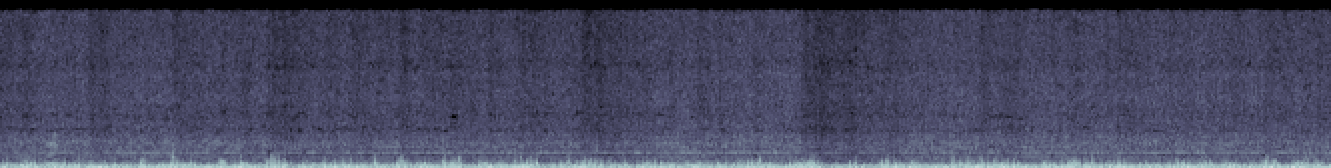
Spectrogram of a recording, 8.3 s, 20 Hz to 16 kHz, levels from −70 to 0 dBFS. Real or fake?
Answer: fake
